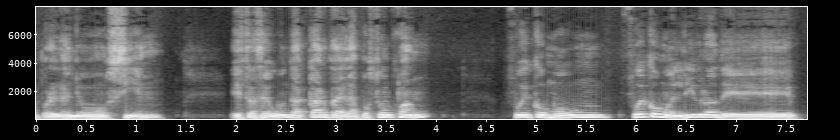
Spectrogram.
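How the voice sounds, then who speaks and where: A man with a Peruvian Spanish accent leading a Bible study, talking in a measured, earnest way with pauses and fillers. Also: mid-range voice, dark tone, breathy edge. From Peru.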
